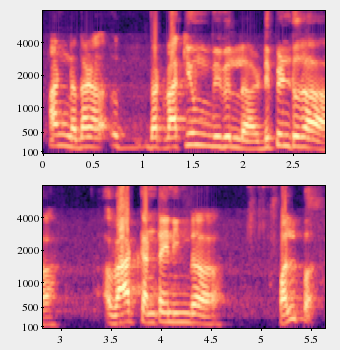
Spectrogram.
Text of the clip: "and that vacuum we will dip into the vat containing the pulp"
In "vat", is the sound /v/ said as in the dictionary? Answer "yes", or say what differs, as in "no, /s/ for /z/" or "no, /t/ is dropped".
yes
